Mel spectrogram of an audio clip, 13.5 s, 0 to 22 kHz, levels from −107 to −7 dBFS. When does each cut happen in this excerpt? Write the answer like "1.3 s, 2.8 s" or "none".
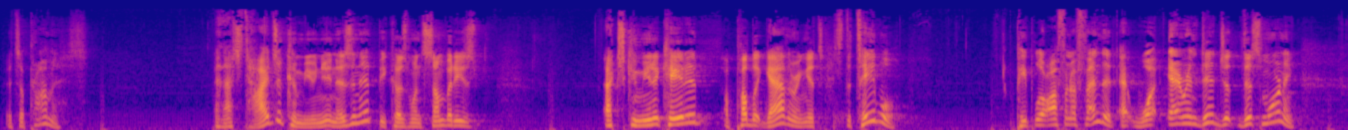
7.2 s, 8.3 s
